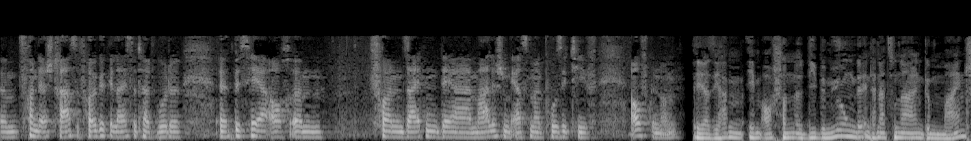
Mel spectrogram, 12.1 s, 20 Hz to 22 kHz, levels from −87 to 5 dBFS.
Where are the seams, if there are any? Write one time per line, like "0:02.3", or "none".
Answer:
0:06.4
0:08.6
